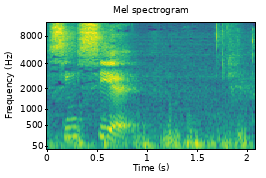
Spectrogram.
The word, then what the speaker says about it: sincere: Essa aqui eu tenho certeza que é pronunciada assim, sincere.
